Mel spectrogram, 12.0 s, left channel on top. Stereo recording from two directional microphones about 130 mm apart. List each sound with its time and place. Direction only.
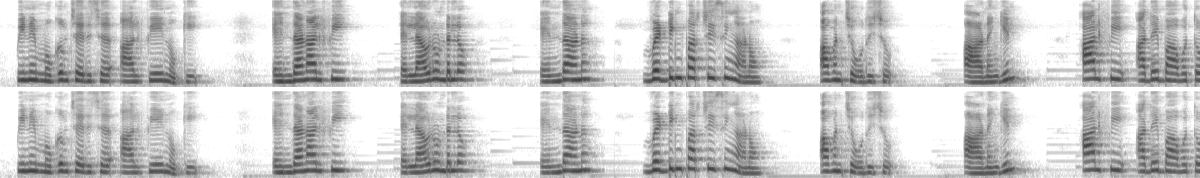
0.1 s a woman's voice: 30° left (ahead or behind)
